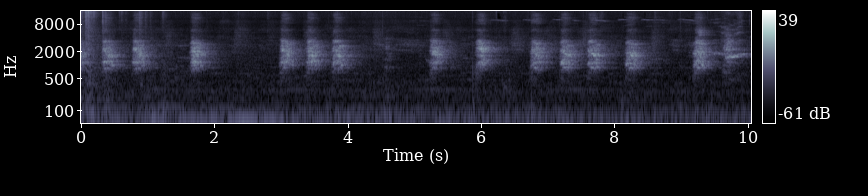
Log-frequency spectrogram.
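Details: Pomeranian × Chihuahua mixed-breed dog at a pet shop in Hekinan gives short, sharp yapping barks, singly and in quick pairs and triplets, about fourteen over ten seconds, with a faint thin high whistle tone later.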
